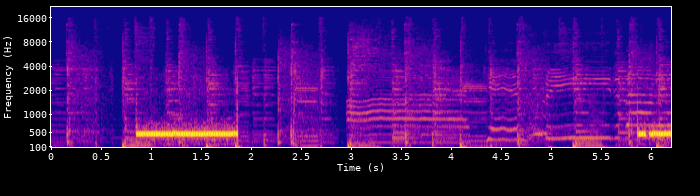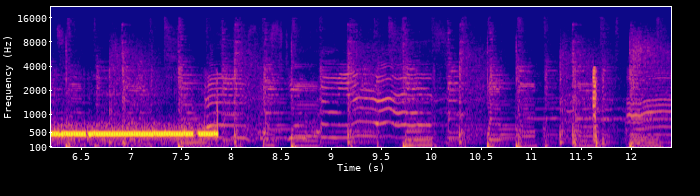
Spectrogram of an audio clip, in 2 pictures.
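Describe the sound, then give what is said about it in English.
A phone line rings out on the other end: two long, steady buzzing ring tones a few seconds apart, fairly loud, with music playing underneath throughout. “let's go to my man, the Notorious J.A.Y. Come on, phone. Here we go.”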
